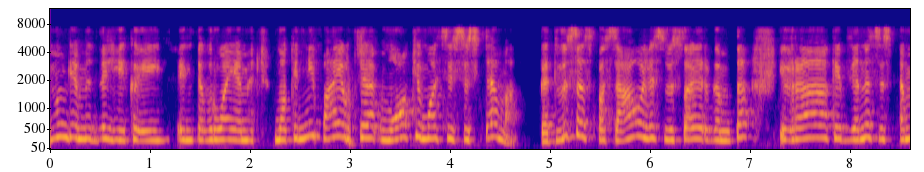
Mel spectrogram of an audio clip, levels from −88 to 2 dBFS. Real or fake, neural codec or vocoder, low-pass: fake; codec, 16 kHz, 4.8 kbps, FACodec; 7.2 kHz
